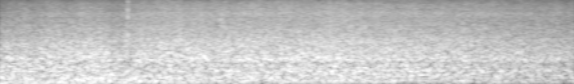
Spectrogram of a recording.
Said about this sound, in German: Hier ist es so laut, dass man sein eigenes Wort kaum versteht. Die Webstühle arbeiten so schnell, dass das Auge gar nicht folgen kann.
